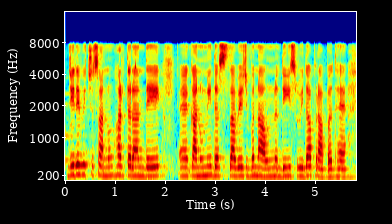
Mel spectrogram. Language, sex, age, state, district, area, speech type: Punjabi, female, 30-45, Punjab, Patiala, urban, spontaneous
